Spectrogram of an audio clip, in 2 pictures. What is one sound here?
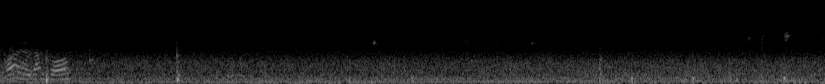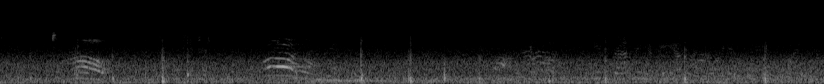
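Shoes squeak on the court.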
